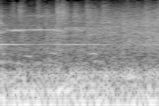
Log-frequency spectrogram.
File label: mechanical break, Metro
